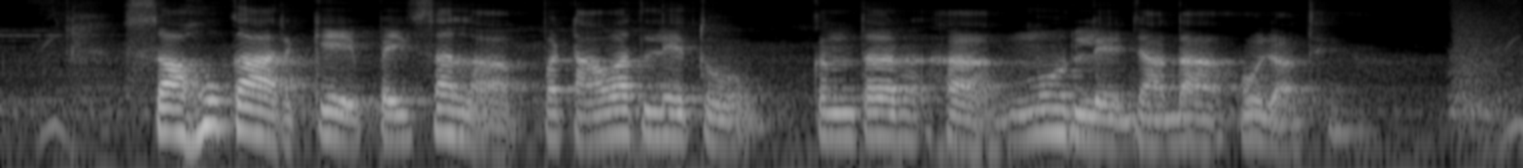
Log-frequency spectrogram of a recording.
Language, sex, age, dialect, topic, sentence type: Chhattisgarhi, male, 25-30, Central, banking, statement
